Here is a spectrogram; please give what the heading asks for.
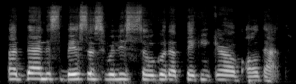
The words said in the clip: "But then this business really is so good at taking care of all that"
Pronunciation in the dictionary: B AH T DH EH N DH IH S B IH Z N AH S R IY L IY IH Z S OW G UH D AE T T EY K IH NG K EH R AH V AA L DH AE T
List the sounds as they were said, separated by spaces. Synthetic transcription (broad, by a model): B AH T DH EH N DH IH S B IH S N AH S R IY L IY S OW G UH D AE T T EY K IH NG K EH R AH V AA L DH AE T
